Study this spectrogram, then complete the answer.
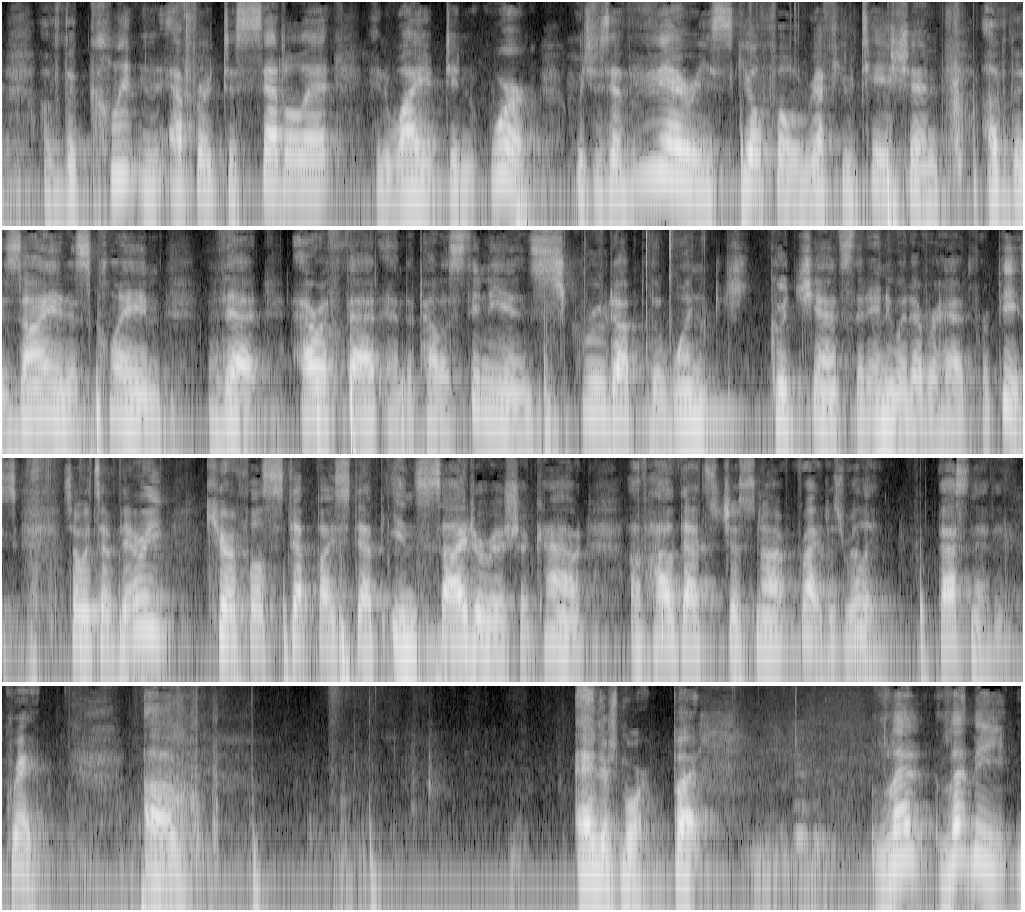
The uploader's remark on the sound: At Harvard Law. The 50-minute discussion features a robust Q & A with the audience.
